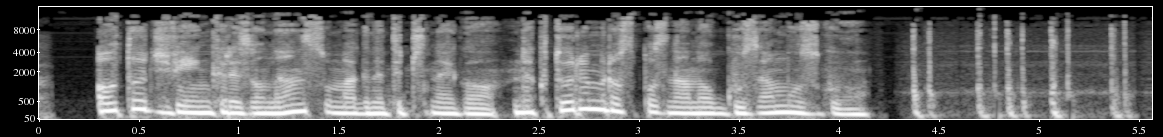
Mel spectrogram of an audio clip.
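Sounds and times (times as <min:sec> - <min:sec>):
speech: 0:00.4 - 0:04.3
laptop keyboard typing: 0:04.3 - 0:05.5.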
